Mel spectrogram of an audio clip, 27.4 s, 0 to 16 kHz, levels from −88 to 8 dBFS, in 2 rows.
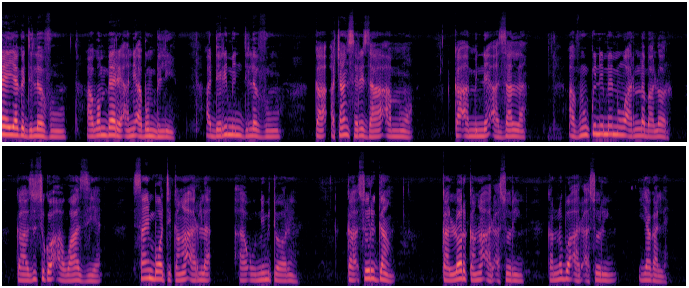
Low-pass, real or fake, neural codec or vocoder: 14.4 kHz; real; none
